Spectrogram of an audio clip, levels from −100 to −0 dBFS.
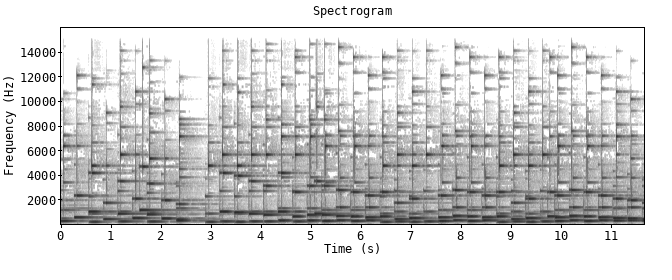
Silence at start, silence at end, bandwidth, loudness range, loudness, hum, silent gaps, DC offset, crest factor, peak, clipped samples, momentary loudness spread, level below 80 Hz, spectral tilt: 0 s; 0 s; 15.5 kHz; 1 LU; -21 LUFS; none; none; under 0.1%; 14 dB; -6 dBFS; under 0.1%; 4 LU; -72 dBFS; -1 dB/octave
